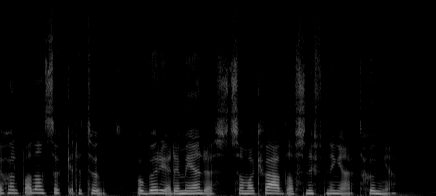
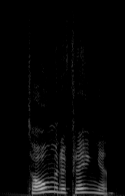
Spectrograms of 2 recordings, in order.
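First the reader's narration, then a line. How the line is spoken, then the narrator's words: Griffin screaming. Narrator (Swedish): skrek gripen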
